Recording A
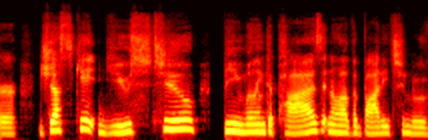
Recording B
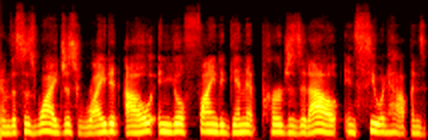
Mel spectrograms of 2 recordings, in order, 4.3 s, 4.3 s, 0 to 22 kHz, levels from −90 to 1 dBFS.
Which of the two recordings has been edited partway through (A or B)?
A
